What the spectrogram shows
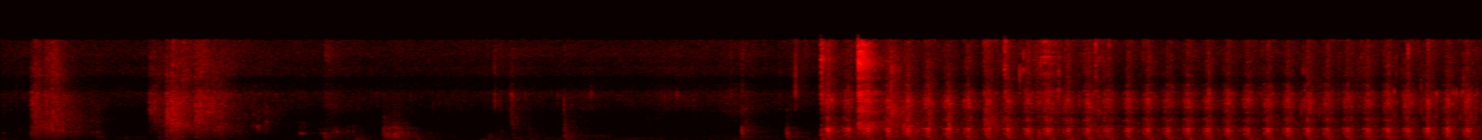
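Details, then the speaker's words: DeLonghi La Specialista espresso machine during an internal leak test, hot water test: handling clicks, then steady buzzing pump with fast even pulsing about three per second, nice steady stream; normal hot water dispensing. "you can see, hot water, nice steady stream coming out of the machine, looking great."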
